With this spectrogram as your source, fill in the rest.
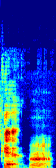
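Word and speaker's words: Cannes: them she's like oh I went to can and it's pronounced can oh maybe it is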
